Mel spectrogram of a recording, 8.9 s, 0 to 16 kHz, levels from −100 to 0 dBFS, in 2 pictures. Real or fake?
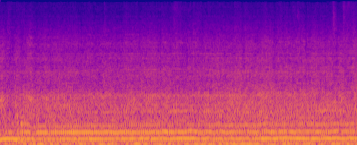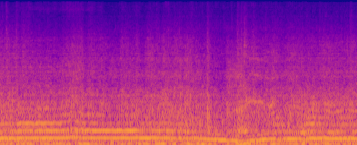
fake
